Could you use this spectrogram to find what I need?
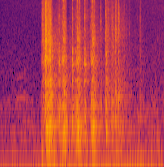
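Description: Typing on a typewriter: a quick, uneven run of many sharp mechanical key strikes that starts abruptly after a brief quiet and tapers off near the end.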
